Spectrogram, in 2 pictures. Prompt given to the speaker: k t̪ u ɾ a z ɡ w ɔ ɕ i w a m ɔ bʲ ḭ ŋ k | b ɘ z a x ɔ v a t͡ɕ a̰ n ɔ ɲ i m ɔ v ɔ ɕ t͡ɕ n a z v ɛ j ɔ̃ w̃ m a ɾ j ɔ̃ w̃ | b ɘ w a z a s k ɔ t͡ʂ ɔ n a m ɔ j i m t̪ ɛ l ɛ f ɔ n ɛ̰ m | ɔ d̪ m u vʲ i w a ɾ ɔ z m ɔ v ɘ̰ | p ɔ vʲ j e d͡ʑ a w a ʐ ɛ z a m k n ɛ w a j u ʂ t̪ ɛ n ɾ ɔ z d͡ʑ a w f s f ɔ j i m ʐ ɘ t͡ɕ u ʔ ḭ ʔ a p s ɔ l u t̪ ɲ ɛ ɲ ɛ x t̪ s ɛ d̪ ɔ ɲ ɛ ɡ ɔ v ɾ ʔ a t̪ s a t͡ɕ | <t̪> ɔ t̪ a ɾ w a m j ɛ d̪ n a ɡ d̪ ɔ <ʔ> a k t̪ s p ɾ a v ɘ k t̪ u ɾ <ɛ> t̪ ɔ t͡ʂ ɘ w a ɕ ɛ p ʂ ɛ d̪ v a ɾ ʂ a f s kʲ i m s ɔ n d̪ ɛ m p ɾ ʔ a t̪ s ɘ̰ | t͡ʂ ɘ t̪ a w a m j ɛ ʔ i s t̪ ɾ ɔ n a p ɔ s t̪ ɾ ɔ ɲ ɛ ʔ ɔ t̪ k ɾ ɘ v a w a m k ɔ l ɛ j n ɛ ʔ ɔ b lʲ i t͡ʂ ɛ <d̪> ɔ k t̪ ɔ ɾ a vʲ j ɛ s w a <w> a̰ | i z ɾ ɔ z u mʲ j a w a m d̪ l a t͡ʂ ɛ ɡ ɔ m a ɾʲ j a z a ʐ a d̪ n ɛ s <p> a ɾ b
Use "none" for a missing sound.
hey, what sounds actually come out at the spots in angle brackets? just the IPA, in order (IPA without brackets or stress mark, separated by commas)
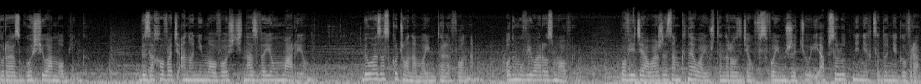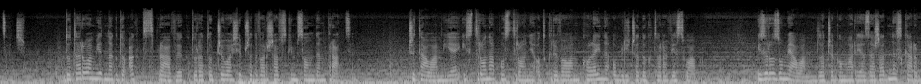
d̪, ʔ, a, d̪, v, k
